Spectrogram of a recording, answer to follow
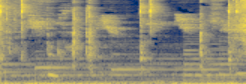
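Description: A few sharp computer keyboard and mouse clicks, spaced irregularly, over quiet background music with held notes.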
